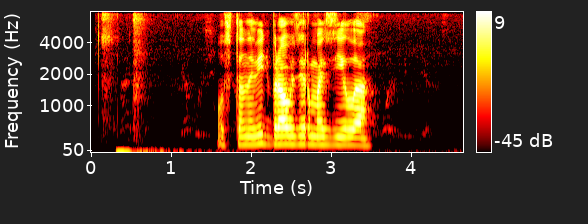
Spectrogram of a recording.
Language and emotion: Russian, neutral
